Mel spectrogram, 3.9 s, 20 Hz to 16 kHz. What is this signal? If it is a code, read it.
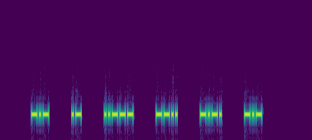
Morse code, heard as a keyed tone, about 47 wpm, spaced as for 23 wpm, 700 Hz. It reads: KA2ZCK
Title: USA Call Signs - 6 Characters - 4x Character Spacing - 50wpm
